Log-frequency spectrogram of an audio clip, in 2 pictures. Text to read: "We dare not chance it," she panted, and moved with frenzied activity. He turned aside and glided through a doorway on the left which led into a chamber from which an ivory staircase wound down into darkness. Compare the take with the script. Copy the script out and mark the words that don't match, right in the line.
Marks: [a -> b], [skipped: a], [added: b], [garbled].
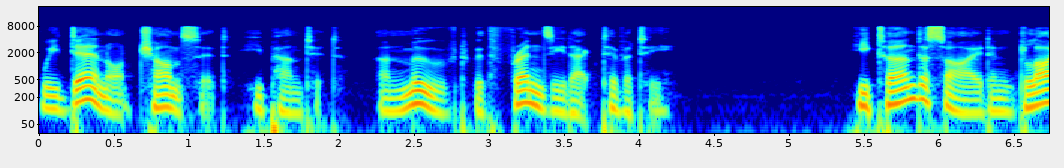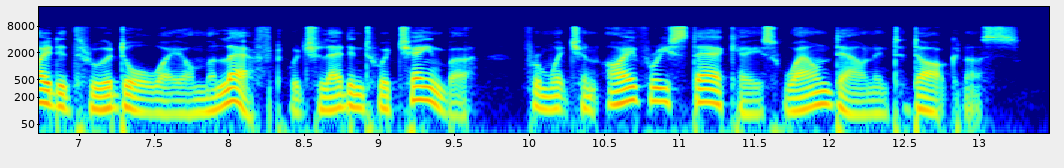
"We dare not chance it," [she -> he] panted, and moved with frenzied activity. He turned aside and glided through a doorway on the left which led into a chamber from which an ivory staircase wound down into darkness.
